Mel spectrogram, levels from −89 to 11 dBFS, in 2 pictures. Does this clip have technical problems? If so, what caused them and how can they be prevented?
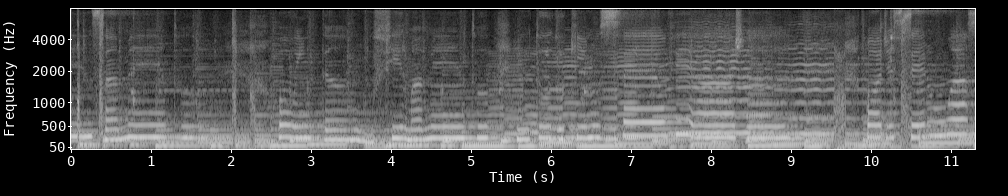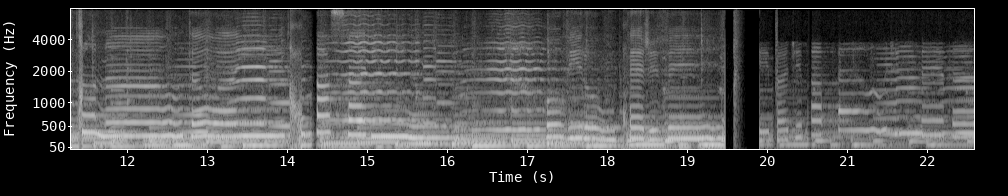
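Yes. Between 0.08 and 0.40 s, 2.02 and 2.30 s, 9.54 and 10.50 s, and 14.04 and 14.39 s, the sound is chopped by the voice detector. Brief pieces, from 60 to 260 ms, turn to flat synthetic noise. The likely cause is a sender detector toggling on quiet sound. Lowering its threshold or adding hangover time prevents this.

At 11.40 to 11.44 s and 18.21 to 18.25 s, sound is dropped by the voice detector. About 40 ms and then about 30 ms vanish under steady noise. The detector likely judged the quiet sound as background. A more sensitive detector, or disabling discontinuous transmission, prevents it.

From 19.47 s to the end, the input is switched to a poorer device. A 200 ms gap opens, then the sound turns boxy. Nothing remains above 3.8 kHz, and the level drops about 10 dB. This is likely an automatic microphone or headset-profile change. 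Locking the input device prevents it.

From 19.59 to 20.57 s, comfort noise replaces the background. About 365 ms of real ambience becomes a smooth, featureless hiss. This is likely discontinuous transmission during a pause. Turning off discontinuous transmission, or improving the noise model, prevents this.

At 20.51 to 20.57 s, a short concealed packet loss leaves a brief smear. About 40 ms never arrived and roughly 45 ms was filled by extending the previous sound. A larger jitter buffer or forward error correction prevents this.

Elsewhere the call path tops out near 8 kHz, which fits a wideband codec such as G.722.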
